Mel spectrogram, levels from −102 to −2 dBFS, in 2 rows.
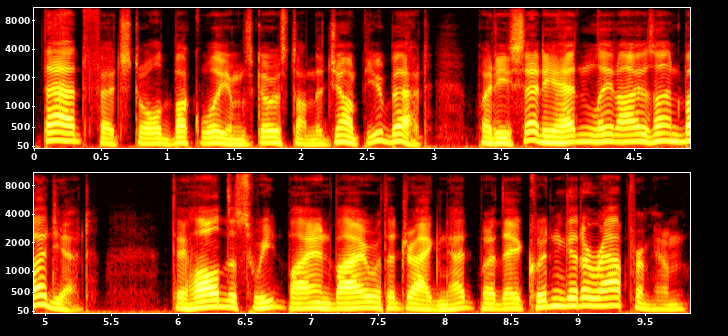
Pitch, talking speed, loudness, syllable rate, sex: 135 Hz, 245 wpm, -19 LUFS, 5.0 syllables/s, male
